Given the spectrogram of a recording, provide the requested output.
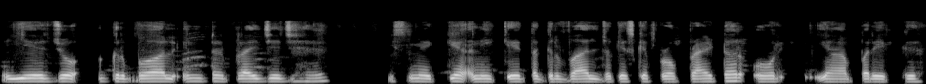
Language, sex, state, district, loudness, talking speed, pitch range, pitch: Hindi, male, Uttar Pradesh, Jyotiba Phule Nagar, -18 LUFS, 115 wpm, 130-145 Hz, 135 Hz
